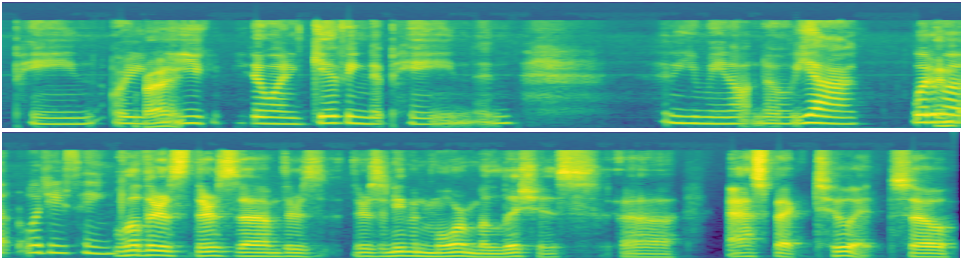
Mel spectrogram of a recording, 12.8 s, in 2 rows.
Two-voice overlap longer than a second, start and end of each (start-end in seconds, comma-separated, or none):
none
